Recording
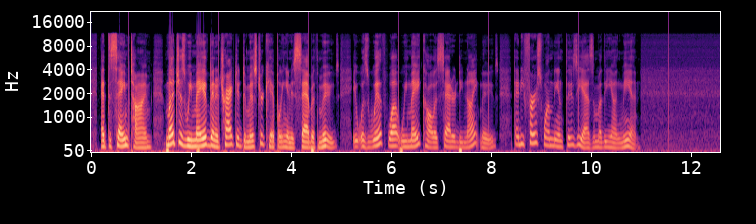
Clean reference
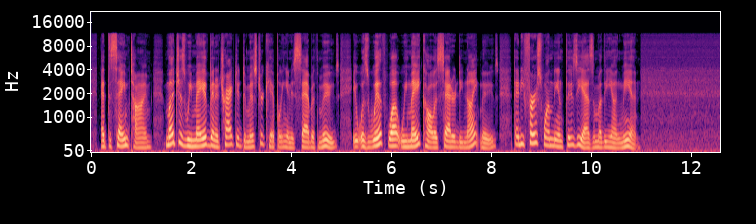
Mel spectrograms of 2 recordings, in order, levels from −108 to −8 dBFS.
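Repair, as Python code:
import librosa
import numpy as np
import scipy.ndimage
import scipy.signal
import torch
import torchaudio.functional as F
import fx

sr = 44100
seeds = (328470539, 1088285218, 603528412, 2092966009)

y = fx.fix_declip(x, sr, threshold_db=-10.0)
y = fx.fix_declick_ar(y, sr, threshold=10.0)
y = fx.fix_deplosive(y, sr, at_s=(1.48, 2.09, 4.38, 6.15, 7.34))
y = fx.fix_level(y, sr, at_s=4.69, step_db=7.5)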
